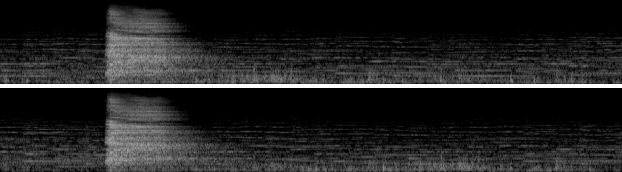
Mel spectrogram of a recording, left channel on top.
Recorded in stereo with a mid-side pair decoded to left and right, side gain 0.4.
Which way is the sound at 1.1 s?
35° right.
